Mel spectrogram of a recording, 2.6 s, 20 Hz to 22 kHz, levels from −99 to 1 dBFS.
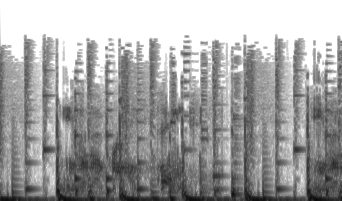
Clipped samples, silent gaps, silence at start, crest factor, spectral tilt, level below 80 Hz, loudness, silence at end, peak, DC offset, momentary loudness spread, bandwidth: under 0.1%; none; 0 s; 12 dB; -6 dB/octave; -14 dBFS; -16 LUFS; 0 s; 0 dBFS; under 0.1%; 2 LU; 9.8 kHz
